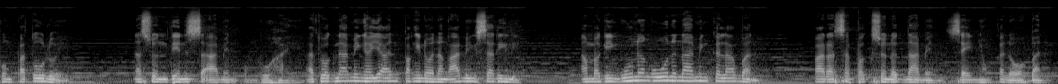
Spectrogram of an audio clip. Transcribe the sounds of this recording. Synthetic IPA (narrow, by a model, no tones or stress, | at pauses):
poŋpɐt̪uːloj | nɐsʊnd̪ɪnsɐʔaːmɪnpʊŋbuːɦɐ̰jʔɐt̪wɐɡ̚naːmɪŋhɐjaːʔɐnpɐŋɪnoʔonɐŋʔaːmɪŋsɐɾiːlɪ | ʔɐŋmɐɡɪŋʔuːnɐŋʔuːnɐnaːmɪŋkɐlaːbɐn | paːɾɐsɐpɐɡsʊno̞d̪̚naːmɪnsɐʔɪɲːoŋkɐloʔoːbɐn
